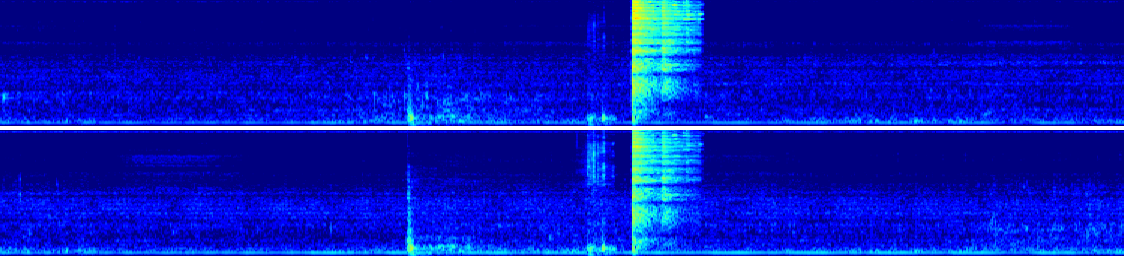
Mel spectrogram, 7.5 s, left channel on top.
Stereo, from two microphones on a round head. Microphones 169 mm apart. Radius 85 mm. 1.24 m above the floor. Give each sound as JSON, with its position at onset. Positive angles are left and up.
{"t": 2.7, "sound": "a drawer", "side_deg": -75}
{"t": 4.2, "sound": "breaking glass", "side_deg": 35}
